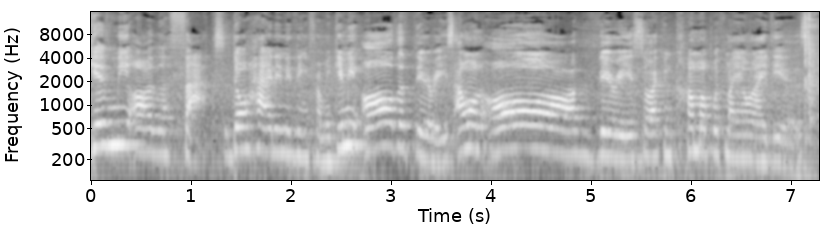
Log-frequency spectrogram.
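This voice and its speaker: With an animated tone and a fairly high pitch, a woman speaks amid noticeable background noise and audible room echo. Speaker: reaction video creator. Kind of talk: casual commentary. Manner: fast.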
